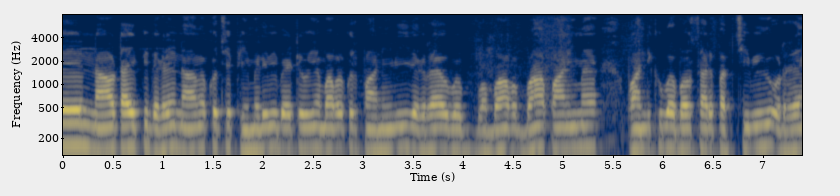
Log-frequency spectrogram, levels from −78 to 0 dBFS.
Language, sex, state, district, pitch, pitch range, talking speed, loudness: Hindi, male, Chhattisgarh, Bilaspur, 135 Hz, 135-140 Hz, 285 wpm, -25 LUFS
